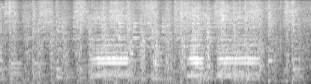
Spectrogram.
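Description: Cheerful children's background music with a cartoon toy-train sound effect laid over it: a rhythmic chugging and a sustained whistle.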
